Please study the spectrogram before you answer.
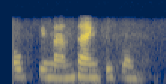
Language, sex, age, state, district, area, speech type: Punjabi, female, 18-30, Punjab, Fazilka, rural, conversation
